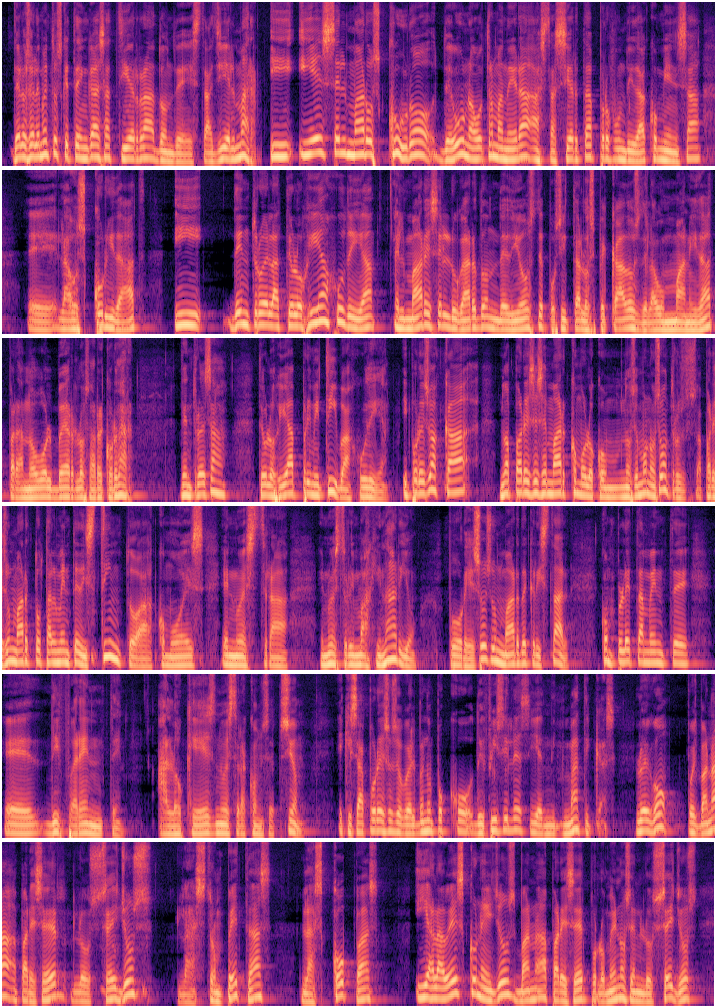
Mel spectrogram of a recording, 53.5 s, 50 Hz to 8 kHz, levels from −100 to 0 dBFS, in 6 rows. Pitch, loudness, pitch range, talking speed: 135 Hz, -15 LUFS, 115-155 Hz, 155 wpm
